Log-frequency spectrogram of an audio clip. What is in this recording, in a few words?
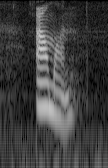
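"almond", Thai, female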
